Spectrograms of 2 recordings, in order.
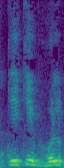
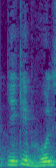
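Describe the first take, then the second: No difference in how they are said.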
